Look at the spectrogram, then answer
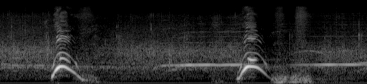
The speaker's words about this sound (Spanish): Yo quiero saber dónde están aquí las que dicen gracias, Señor. Por sostenerme, dale un aplauso fuerte. Fuerte al Señor.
